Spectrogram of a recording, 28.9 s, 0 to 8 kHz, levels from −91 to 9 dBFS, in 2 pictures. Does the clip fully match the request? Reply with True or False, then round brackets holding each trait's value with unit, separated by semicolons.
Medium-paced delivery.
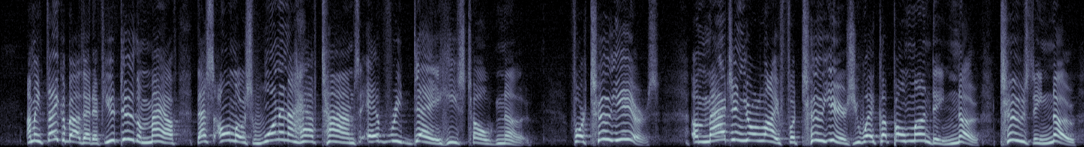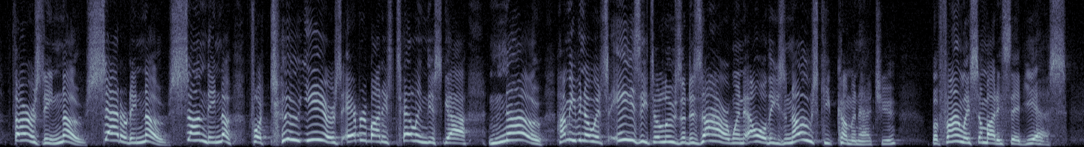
True (160 wpm)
